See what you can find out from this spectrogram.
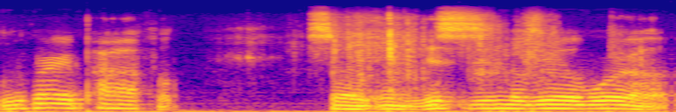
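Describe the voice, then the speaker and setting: A soft-spoken man's fairly low, dark, mellow voice in a flat monotone. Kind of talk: monologue video review with preaching. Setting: library. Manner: halting, many fillers and repeats. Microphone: too quiet.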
